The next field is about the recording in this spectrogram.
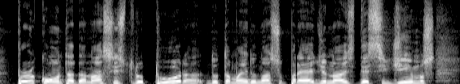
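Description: With lively intonation, a man with an unremarkable speaking voice talks at a moderate pace in a dry, close recording with no echo. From Vale do Ribeira, São Paulo state, Brazil (Cajati). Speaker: technical school director. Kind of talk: casual chat.

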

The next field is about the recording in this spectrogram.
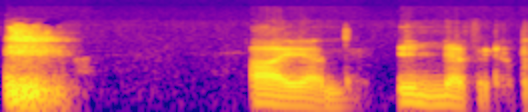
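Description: A man puts on a character voice. It is pitched very deep and low. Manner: menacing, calm, imposing.

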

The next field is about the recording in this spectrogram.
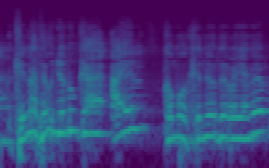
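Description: A man talks very fast in a high, animated voice over noticeable background noise. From Sierra de Madrid, Spain. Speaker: podcast host. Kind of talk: live show with audience. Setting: stage with audience.

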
